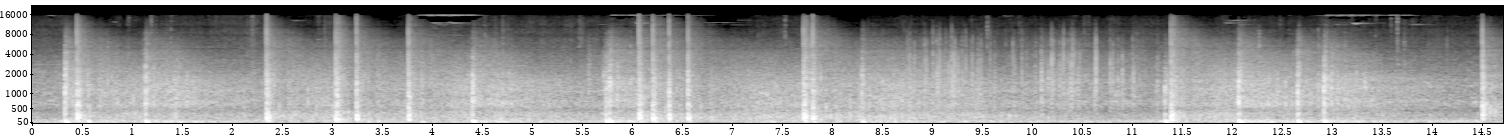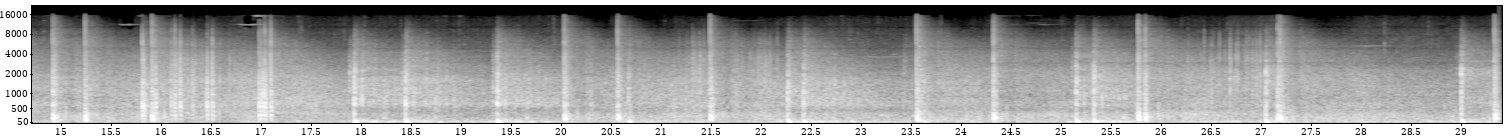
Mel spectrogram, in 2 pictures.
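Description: Aerial fireworks display: shells bursting one after another in sharp bangs, about one or two a second, over a continuous crackling rumble of the show.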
